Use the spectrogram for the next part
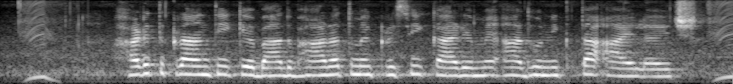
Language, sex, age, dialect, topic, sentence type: Maithili, female, 18-24, Southern/Standard, agriculture, statement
